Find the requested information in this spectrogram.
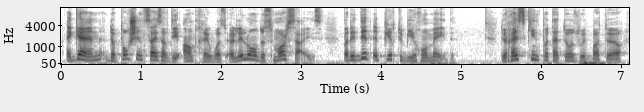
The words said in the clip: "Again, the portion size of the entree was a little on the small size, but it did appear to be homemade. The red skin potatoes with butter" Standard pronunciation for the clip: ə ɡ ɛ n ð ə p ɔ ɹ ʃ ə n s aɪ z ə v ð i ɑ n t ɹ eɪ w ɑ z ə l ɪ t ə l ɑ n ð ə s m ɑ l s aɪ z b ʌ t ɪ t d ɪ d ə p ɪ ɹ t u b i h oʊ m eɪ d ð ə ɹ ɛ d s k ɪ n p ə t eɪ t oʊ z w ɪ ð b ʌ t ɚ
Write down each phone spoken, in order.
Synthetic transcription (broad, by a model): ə ɡ ɛ n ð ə p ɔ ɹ ʃ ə n s aɪ z ə v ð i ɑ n t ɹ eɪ w ɑ z ə l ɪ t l ɑ n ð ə s m ɑ l s aɪ z b ʌ t ɪ t d ɪ d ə p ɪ ɹ t u b i h oʊ m eɪ d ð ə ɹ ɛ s k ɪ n p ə t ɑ t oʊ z w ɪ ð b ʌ t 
